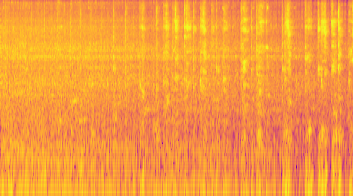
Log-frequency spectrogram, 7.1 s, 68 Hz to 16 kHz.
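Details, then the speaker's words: 1974 Harley-Davidson Ironhead Sportster chopper after ignition work restored spark: deep, loping V-twin idle with an even, steady beat; sounds much smoother and healthy. "okay I'm happy with that sounds a whole lot better it's a whole lot smoother it's got a good L to it now"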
